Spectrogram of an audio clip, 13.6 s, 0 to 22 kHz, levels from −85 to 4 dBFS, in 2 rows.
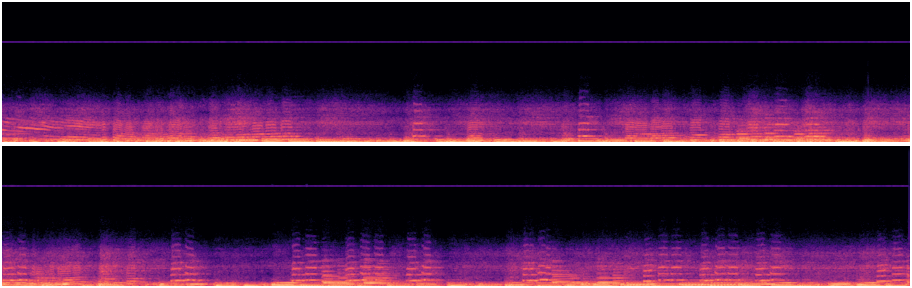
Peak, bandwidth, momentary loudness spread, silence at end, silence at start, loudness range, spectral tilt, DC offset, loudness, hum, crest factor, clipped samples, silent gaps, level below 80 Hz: -2 dBFS; 7 kHz; 4 LU; 0 s; 0 s; 1 LU; -8 dB/octave; under 0.1%; -17 LUFS; none; 16 dB; under 0.1%; none; -34 dBFS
